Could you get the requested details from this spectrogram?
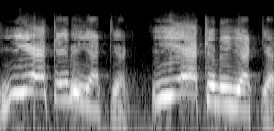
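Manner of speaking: piercing whistle-like holler, very high, very slow. Recounting someone who jumped and hollered, imitating a shrill holler. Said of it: "Shrill voice".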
